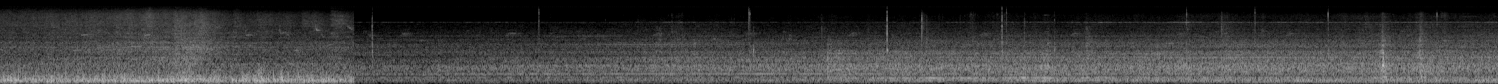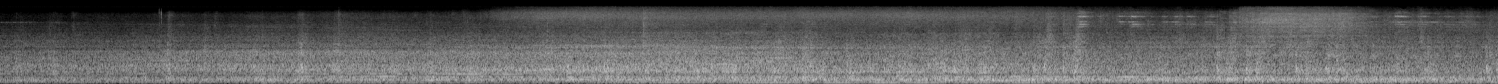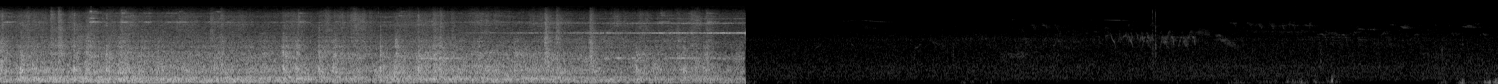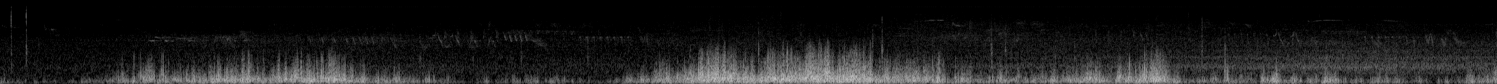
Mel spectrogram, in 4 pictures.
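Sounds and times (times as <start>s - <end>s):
diesel locomotives running past: 0.0s - 37.4s, 55.7s - 59.9s
faint outdoor background: 0.3s - 27.5s
wagons rolling over track: 21.1s - 37.4s
high wheel squeal: 34.1s - 37.5s.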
